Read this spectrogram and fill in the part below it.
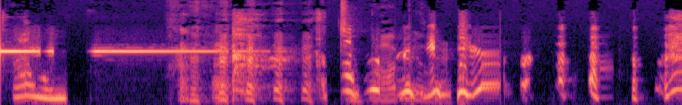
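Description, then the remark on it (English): A steady electronic tone rings out, followed by a quick run of short chirps and blips like computer message notifications, mixed with voice-like sounds, all fairly loud. “There's like a box that you can check for play sound effects.”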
